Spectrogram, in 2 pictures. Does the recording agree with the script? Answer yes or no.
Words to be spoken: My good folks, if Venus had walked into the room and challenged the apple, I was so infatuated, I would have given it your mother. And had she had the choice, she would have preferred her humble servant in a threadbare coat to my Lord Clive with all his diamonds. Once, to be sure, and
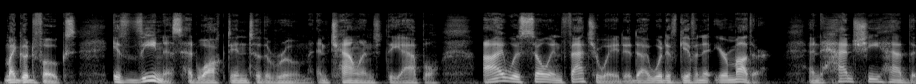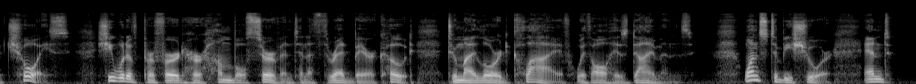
yes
